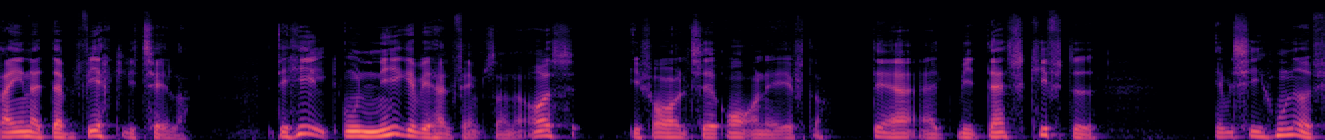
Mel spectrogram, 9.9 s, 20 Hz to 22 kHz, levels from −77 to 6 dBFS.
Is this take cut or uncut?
cut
